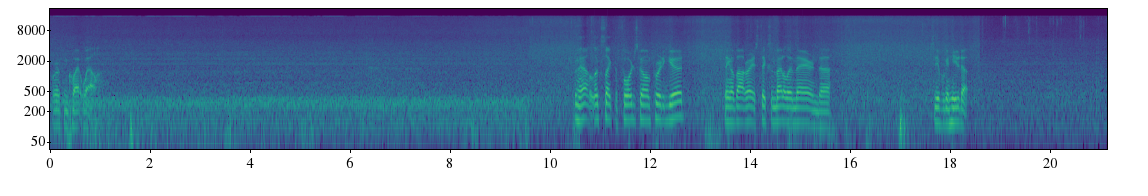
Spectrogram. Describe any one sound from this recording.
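A fire crackles and hisses softly.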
